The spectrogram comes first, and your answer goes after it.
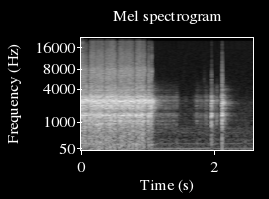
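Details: Circa-1955 Viking Model 54-51 six-tube broadcast radio, tubes being wiggled in sockets to clean pins: loud harsh hiss roars about a second then cuts out to faint crackles; poor tube-pin contact.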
